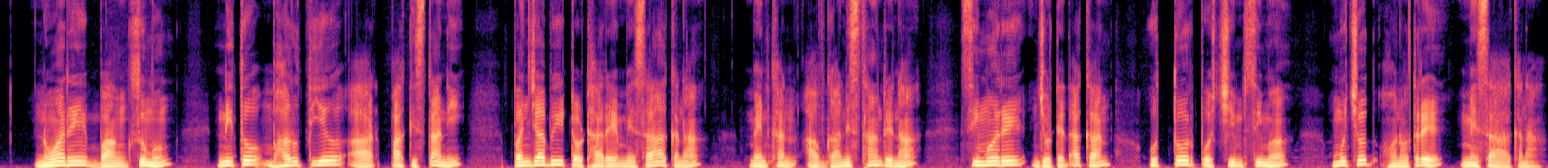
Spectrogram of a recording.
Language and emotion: Santali, neutral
